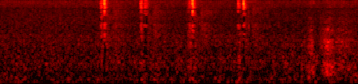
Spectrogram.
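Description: Dice clatter in quick clicks as they are rolled.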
